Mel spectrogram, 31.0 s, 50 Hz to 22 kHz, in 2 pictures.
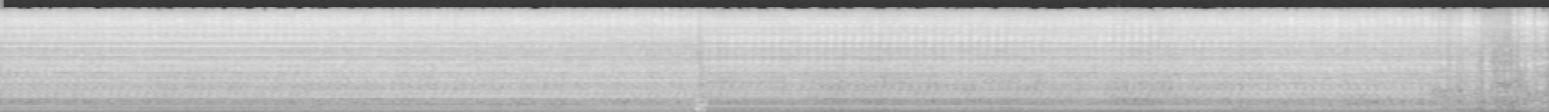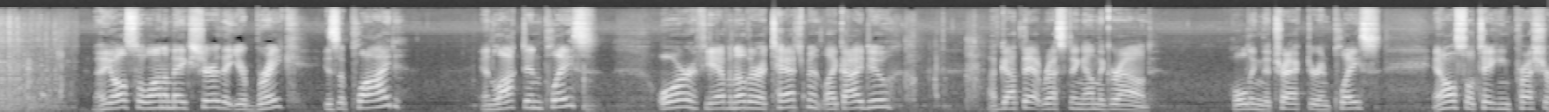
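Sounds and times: tractor diesel engine running: 0.0 - 16.3
front loader clunk: 6.8 - 7.4, 13.4 - 16.3.

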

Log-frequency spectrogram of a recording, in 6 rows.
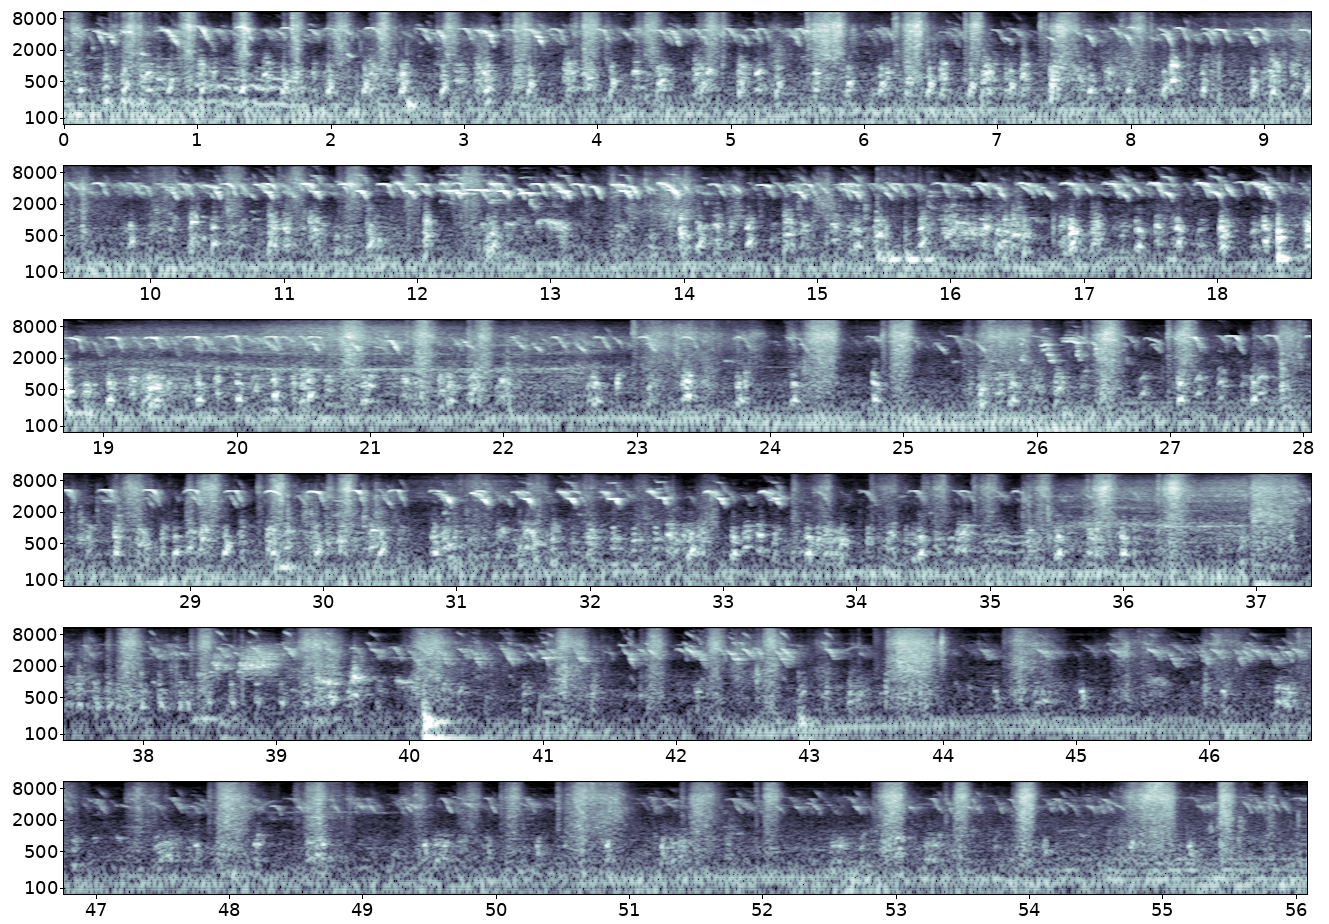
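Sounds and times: broom sweeping dirt floor: 0.0 - 56.0
chickens clucking: 0.0 - 56.0
rapid high falling chirps: 18.0 - 24.4.

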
